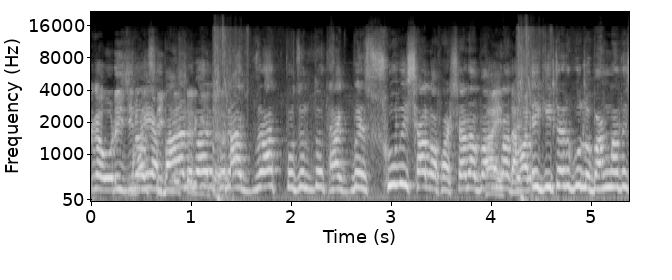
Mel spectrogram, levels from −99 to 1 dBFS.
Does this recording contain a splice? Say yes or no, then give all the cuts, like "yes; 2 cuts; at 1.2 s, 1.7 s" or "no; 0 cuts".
yes; 2 cuts; at 1.4 s, 4.4 s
